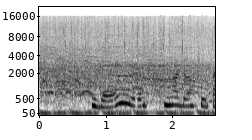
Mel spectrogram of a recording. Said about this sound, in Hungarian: Ezzel a tapsal pedig titeket ünnepelünk.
